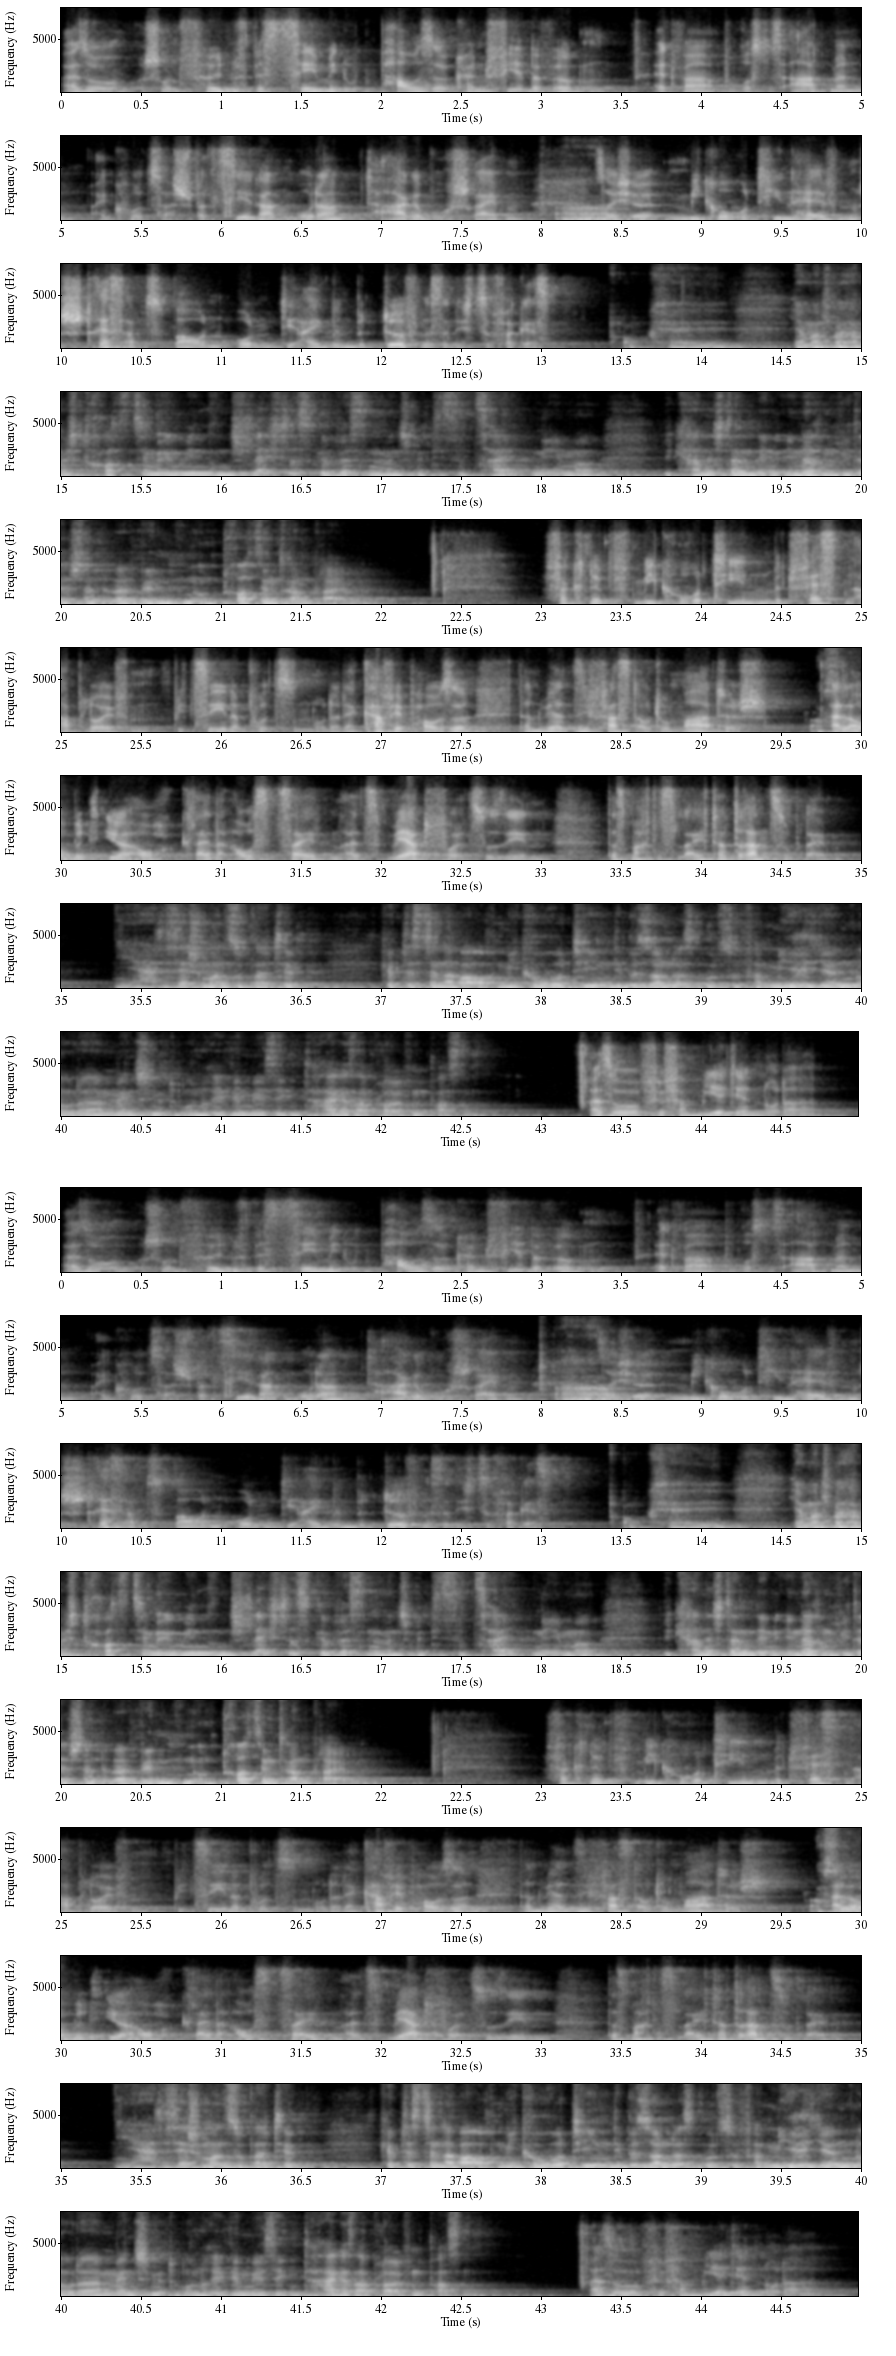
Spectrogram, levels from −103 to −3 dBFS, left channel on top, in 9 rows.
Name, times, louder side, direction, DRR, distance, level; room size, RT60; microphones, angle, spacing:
voice 1, 0.0-13.1 22.4-22.7 23.0-29.4 29.7-34.8 43.2-44.7, left 3 dB, 85° left, 9 dB, 0.9 m, -31 dB
voice 2, 8.1-8.5 13.5-21.9 29.7-30.0 35.3-36.5 37.0-42.6, equal, 50° right, 3 dB, 2.0 m, -28 dB
26.5 x 14.0 x 2.5 m, 1.2 s
head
